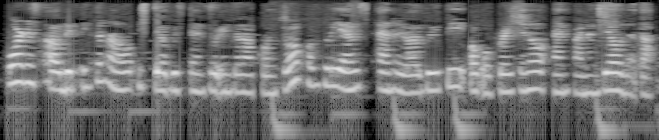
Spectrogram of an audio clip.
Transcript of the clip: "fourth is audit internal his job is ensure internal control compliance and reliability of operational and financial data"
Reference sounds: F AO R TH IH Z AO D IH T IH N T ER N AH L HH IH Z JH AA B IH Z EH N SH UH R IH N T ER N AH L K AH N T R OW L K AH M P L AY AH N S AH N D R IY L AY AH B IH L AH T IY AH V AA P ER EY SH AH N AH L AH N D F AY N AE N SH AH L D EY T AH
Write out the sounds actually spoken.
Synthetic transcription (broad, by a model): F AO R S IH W D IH T IH N T ER N AH L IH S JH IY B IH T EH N S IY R IH N T ER N AH L K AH N T R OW L K AH M P L AY AH N S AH N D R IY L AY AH B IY L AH T IY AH F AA P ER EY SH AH N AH L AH N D F AY N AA N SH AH L D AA T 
